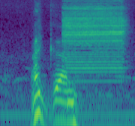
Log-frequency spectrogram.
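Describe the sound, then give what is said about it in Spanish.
A man lets out a brief vocal groan, then a loud, steady electric hospital nurse call buzzer sounds for about a second before cutting off abruptly. “este mugroso timbre parece que no suena nada.”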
